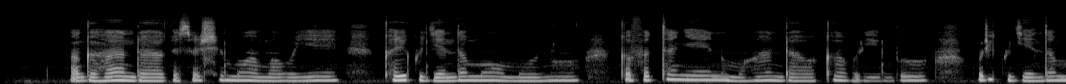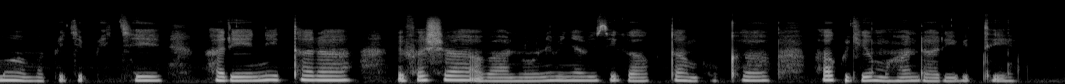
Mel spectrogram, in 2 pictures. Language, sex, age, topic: Kinyarwanda, male, 18-24, government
